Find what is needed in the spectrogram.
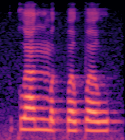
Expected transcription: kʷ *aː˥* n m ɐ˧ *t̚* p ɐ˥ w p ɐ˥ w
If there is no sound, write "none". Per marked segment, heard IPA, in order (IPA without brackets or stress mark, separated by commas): aː˥, k̚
